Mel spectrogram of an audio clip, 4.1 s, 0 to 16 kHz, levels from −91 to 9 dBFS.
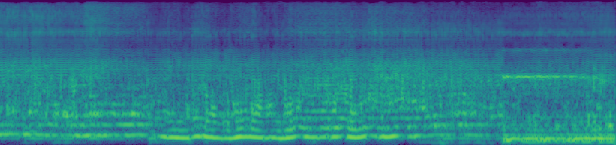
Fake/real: fake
